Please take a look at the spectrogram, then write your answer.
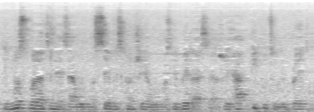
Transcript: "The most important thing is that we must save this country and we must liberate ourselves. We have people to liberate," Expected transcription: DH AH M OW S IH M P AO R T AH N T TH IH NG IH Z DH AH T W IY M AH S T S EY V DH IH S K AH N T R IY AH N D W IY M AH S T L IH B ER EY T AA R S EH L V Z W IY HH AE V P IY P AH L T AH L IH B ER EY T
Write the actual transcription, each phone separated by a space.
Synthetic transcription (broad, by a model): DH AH M OW S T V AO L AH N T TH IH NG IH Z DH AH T W IY M AH S T S EY V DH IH S K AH N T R IY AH N W IY M AH S T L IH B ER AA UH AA S EH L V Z W IY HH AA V P IY P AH L T AH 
